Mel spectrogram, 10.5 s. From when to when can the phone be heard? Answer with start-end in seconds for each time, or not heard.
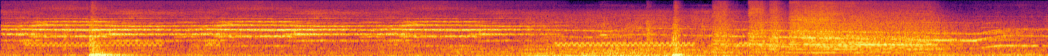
0.2-2.2, 5.5-7.5.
